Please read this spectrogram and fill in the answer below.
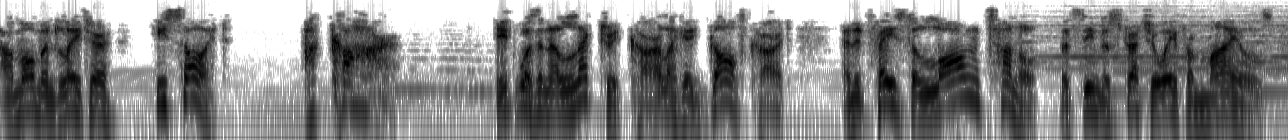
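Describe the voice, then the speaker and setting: A male audiobook narrator with a mid-pitched voice and a lively, wide range of intonation. He reads scripted dramatic narration over prominent music and background effects. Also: lo-fi sound. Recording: music and sound effects behind the voice. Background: music and background sound effects.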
